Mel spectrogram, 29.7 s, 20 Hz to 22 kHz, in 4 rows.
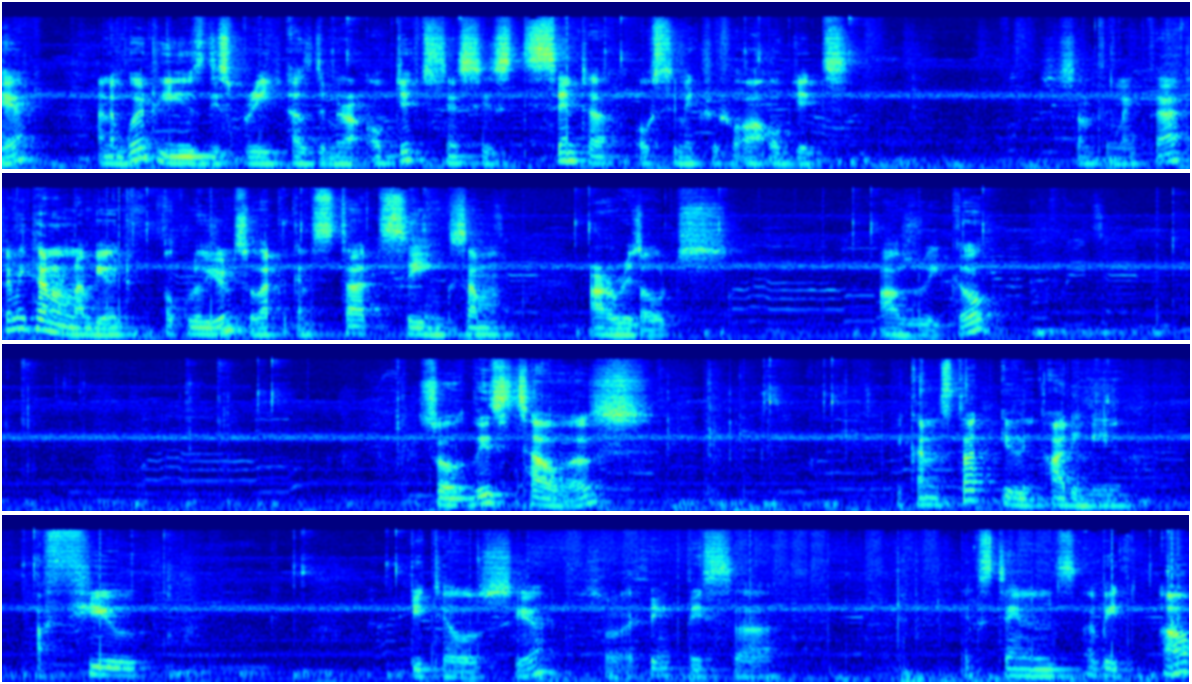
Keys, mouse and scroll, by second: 0.1 `, 2.0-5.5 drag, 5.5 scroll down 1, 6.4-7.2 scroll up 2, 8.2-14.8 drag, 16.4 click, 20.1 click, 21.3 click, 22.8 click, 22.8 scroll up 2, 25.1 click, 25.1 scroll up 3, 25.6-26.6 scroll down 1, 26.6-27.3 scroll down 1.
